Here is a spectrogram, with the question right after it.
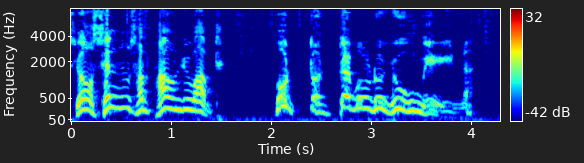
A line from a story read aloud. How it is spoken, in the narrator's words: Galahad, speaking in a sharp, unpleasant voice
